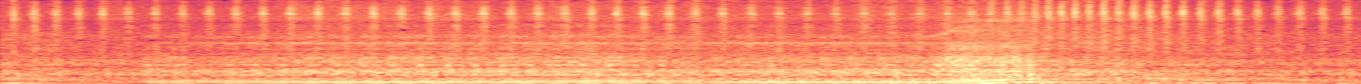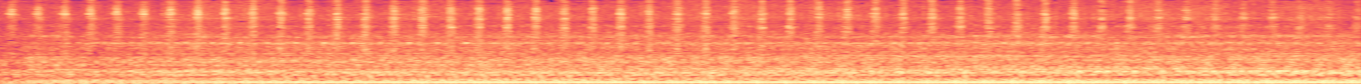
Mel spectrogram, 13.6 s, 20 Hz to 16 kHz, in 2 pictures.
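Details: Komatsu S6D125 six-cylinder diesel after general overhaul (new crankshaft, liners, pistons, bearings; calibrated FIP and nozzles): firm, even beat with a quick dip and recovery in speed mid-run, then steady; normal running.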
